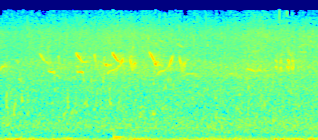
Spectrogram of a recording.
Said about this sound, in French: Cet arbre est le repère de nombreux oiseaux qui piaillent joyeusement dans ses branches, se reposant sur ses dernières, y construisant des nids, çà et là.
